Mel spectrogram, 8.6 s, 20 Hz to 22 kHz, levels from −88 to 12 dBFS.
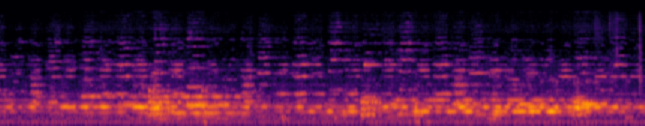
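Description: Throughout, a speech noise suppressor applied to music or sounds treats steady material as noise, so level swings by around 15 dB and sustains thin and pump while attacks pass. Sound cut by the noise suppressor sinks about 11 dB at 0.00–0.76 s, 3.13–3.97 s and 8.10–8.61 s, and about 9 dB at 4.17–4.61 s. Unlike a gate, these are partial dips that cut held tails short.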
